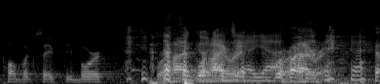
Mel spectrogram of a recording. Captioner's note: laughs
